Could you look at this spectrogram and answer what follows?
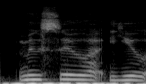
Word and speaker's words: Musou: despite how it's spelled it's supposed to be pronounced musu us like us like USA yes but musu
